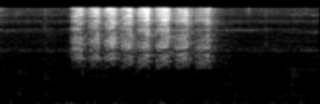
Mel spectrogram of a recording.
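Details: Cinereous tit (gelatik batu) used as a master song for cage birds. A single short run of quick, buzzy repeated notes, about seven in under a second, against faint background noise.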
